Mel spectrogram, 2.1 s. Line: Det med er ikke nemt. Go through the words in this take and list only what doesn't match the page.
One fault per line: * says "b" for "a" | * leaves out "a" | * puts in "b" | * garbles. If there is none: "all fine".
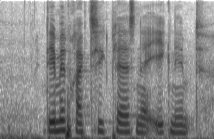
* puts in "praktikpladsen"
